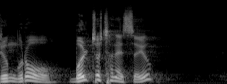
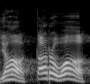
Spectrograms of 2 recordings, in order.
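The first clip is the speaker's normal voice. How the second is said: mock shout; 7 semitones higher, 7 dB louder, slower than usual. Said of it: "요한이요 가서".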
